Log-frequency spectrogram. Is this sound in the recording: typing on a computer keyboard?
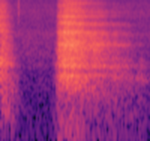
no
